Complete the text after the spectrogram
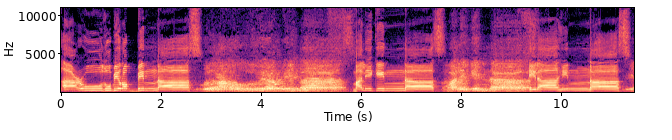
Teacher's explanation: اس میں تو غنے ہی غنے ہیں، نون تشدید والے ہی آ رہے ہیں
